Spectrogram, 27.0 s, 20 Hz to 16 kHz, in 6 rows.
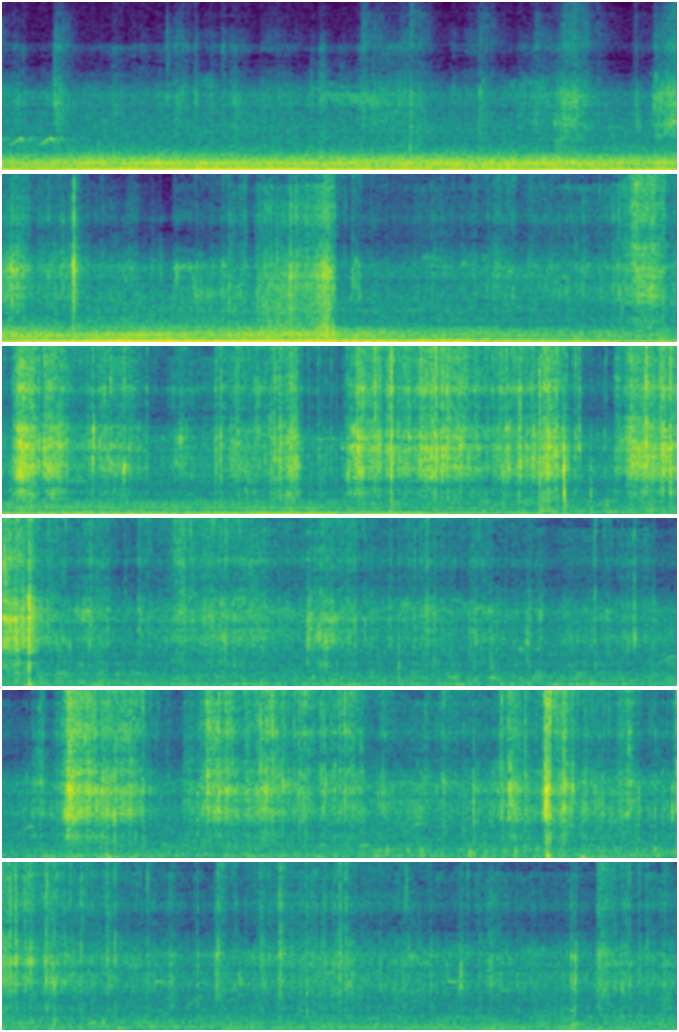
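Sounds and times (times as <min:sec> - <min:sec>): low hum: 0:00.0 - 0:16.0.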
